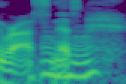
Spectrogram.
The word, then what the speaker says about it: Rosnes: Rosnes, yeah.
